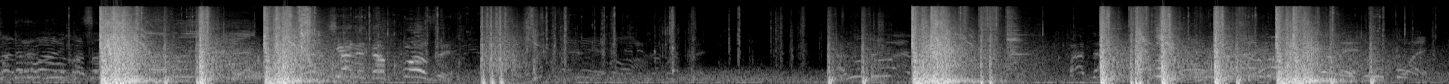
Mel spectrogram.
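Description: Loud rifle shots ring out one at a time, each with a long echoing tail.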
